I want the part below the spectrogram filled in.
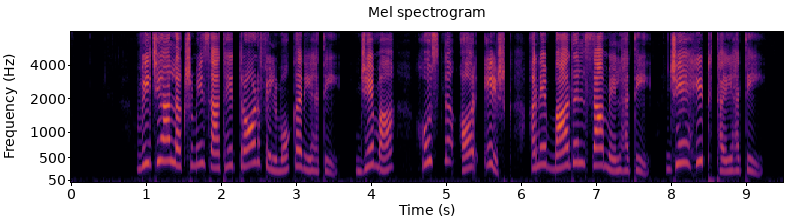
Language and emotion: Gujarati, neutral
